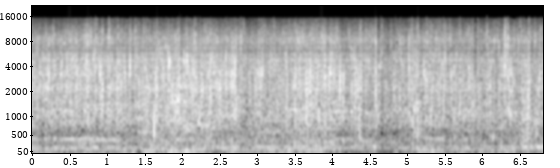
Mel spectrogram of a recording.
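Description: Grasshoppers frying in hot oil, a dense, continuous crackling sizzle with scattered sharper pops, steady and close throughout with no talk.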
